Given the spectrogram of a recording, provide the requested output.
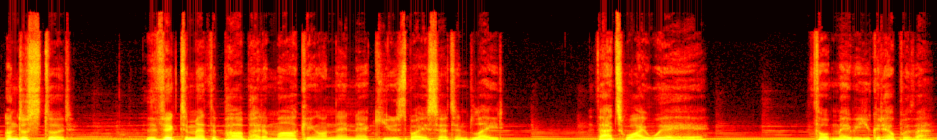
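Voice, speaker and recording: A man playing a very deep-voiced, solemn crusader. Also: dark tone, soft background music, natural voice. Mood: polite, measured. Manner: measured, solemn. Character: disenchanted male crusader, calm, firm sword-bearing investigator. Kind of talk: audio drama dialogue and first-person narration.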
